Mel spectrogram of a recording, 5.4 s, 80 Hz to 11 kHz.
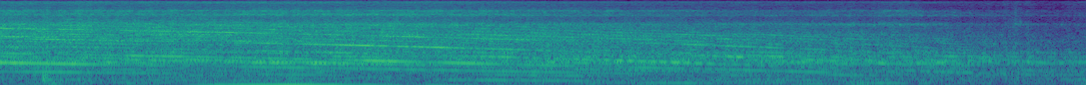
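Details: Nail gun motor on a 6-year-old machine after trigger-contact repair (points bent closer for more spring, starts with lighter trigger pull): clean high whine spins up then coasts down in pitch, no rattles or grinding; motor sounds healthy.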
